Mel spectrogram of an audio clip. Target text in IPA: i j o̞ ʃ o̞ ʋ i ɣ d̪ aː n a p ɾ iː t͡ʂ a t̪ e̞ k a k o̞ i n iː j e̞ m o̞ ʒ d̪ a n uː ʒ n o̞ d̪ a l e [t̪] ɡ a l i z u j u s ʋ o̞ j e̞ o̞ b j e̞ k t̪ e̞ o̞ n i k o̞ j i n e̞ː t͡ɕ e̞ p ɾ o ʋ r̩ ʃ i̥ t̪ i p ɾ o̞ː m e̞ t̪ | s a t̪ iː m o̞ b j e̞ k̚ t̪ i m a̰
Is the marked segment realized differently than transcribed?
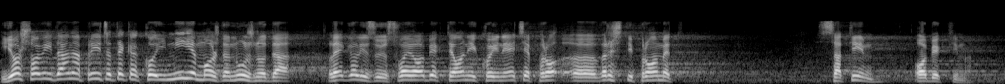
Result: yes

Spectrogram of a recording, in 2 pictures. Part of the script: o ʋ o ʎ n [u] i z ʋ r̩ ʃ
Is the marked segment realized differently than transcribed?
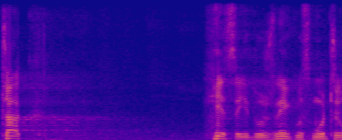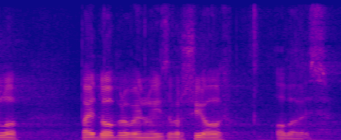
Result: yes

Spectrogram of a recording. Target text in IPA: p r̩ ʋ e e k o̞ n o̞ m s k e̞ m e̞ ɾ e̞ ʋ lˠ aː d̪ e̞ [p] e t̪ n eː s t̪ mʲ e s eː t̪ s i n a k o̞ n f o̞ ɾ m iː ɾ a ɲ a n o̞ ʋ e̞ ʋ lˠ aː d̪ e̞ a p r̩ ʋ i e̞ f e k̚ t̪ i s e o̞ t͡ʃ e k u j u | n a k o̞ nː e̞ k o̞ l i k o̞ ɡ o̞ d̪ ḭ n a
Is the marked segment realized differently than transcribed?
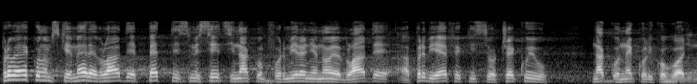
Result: no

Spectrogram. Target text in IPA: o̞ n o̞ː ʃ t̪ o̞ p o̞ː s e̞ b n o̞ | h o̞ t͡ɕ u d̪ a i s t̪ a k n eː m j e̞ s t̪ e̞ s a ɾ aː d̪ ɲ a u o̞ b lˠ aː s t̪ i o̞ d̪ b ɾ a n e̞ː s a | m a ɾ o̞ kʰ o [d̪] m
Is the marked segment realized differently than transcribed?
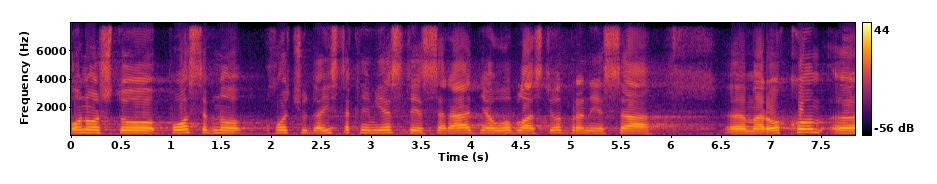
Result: yes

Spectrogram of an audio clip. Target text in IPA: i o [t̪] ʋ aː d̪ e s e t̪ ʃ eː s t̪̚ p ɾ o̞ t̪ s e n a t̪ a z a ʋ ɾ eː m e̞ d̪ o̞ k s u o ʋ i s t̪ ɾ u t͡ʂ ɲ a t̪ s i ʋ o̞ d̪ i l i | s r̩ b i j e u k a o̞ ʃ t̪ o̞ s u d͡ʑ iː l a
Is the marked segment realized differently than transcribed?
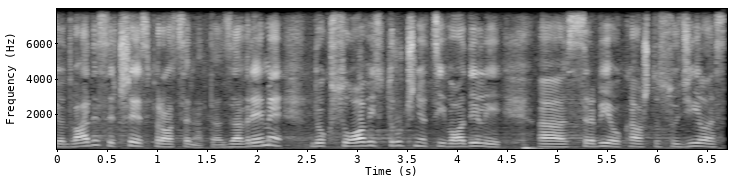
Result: yes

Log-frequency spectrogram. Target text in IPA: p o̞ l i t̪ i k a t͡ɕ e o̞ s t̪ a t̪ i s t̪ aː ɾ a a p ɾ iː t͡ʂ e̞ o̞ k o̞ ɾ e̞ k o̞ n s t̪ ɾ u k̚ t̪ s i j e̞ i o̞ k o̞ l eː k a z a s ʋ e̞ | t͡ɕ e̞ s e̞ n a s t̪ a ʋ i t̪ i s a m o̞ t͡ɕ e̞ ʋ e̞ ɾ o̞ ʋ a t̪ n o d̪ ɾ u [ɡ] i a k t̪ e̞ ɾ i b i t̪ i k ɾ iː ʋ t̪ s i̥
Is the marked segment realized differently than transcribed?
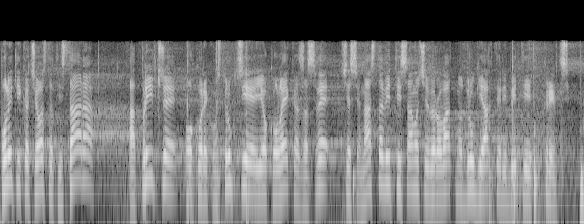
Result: no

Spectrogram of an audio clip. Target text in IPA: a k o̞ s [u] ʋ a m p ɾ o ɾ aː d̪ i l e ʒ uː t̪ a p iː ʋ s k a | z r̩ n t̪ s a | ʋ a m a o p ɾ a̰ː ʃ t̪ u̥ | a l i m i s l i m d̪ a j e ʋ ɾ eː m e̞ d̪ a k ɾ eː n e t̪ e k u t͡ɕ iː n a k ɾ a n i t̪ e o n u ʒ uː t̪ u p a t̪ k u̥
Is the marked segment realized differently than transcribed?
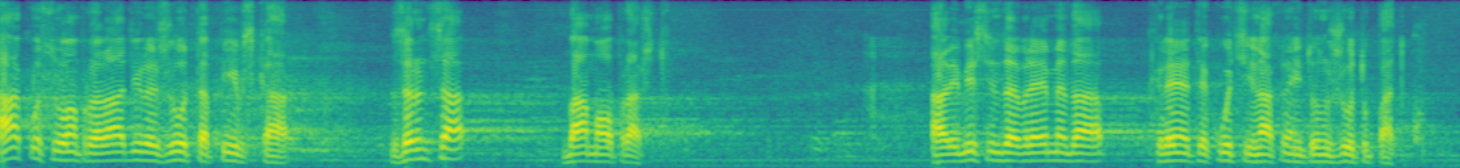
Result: no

